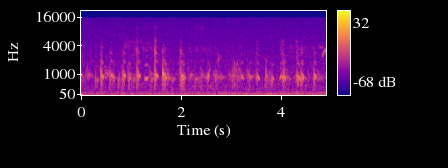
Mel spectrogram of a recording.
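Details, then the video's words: Common toads at a pond edge in the Limousin countryside, France, on 11 March 2013, give short, soft, croaking notes in a busy overlapping chorus while mating. "CRAPAUD Commun/Accouplement/Hiver ! BRUITX"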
